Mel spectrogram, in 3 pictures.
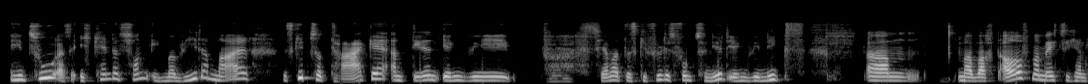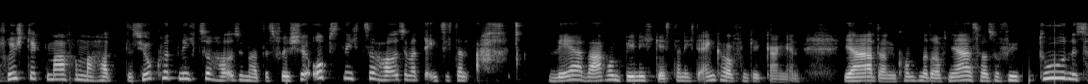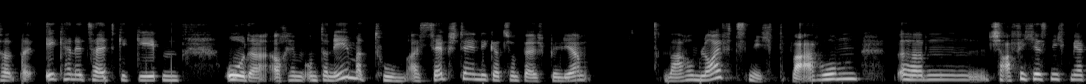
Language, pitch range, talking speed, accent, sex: German, 180-245 Hz, 185 wpm, German, female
